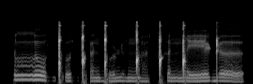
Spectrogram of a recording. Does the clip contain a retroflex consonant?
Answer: yes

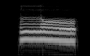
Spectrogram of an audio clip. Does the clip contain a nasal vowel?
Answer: no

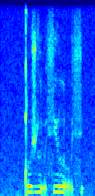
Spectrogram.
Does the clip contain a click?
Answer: yes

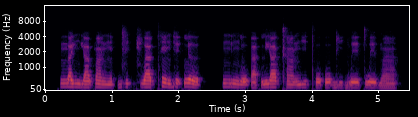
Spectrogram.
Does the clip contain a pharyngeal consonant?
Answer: no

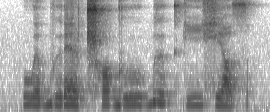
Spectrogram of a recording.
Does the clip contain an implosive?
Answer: yes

